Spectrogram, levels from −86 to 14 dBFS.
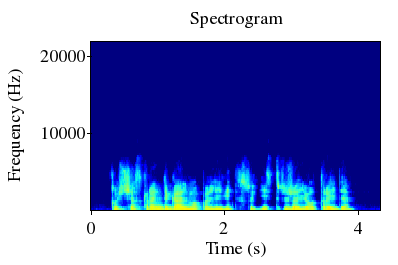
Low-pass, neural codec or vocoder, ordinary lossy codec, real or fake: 7.2 kHz; none; Opus, 32 kbps; real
